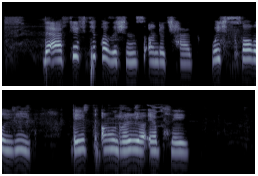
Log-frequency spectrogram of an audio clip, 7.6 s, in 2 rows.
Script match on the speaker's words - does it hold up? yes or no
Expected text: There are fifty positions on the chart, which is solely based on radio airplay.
no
